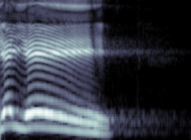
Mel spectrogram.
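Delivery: plain reading voice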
